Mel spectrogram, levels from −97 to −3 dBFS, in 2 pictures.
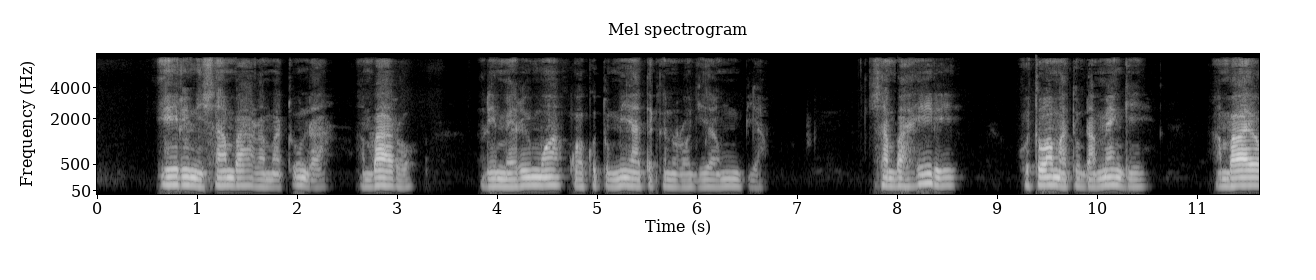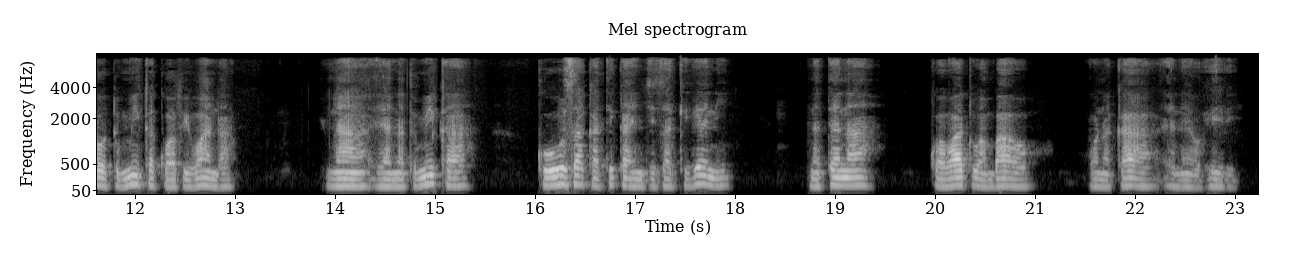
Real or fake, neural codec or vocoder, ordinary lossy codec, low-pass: real; none; AAC, 32 kbps; 7.2 kHz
